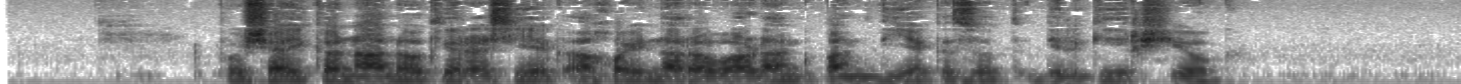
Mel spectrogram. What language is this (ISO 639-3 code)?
oru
